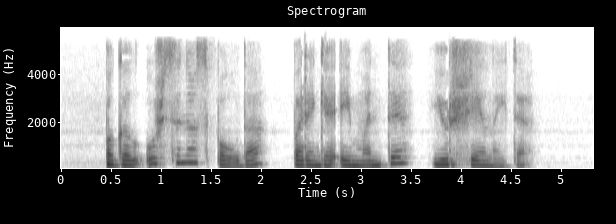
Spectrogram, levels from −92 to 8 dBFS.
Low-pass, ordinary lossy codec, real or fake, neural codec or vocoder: 5.4 kHz; AAC, 32 kbps; real; none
